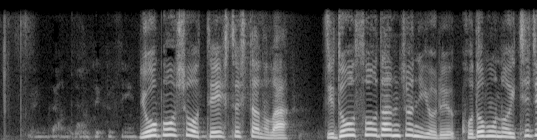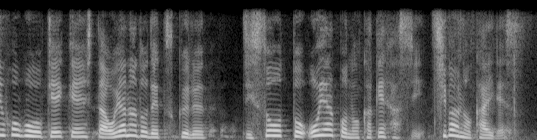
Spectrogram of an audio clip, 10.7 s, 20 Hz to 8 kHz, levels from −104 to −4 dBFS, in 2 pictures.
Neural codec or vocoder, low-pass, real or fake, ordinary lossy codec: codec, 16 kHz, 2 kbps, FunCodec, trained on LibriTTS, 25 frames a second; 7.2 kHz; fake; none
